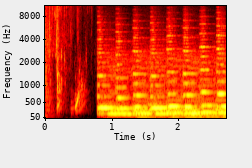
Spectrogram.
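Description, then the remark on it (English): A couple of quick wet splashes, then a run of rhythmic, evenly spaced drips over a steady humming tonal background, fairly loud, with no talking. “Creeping. Slurping. Smacking. Splashing.”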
